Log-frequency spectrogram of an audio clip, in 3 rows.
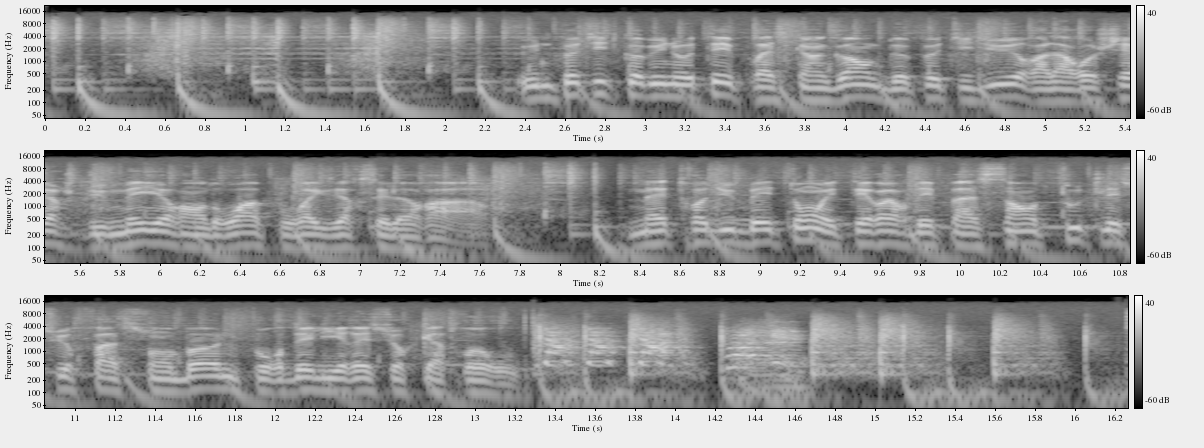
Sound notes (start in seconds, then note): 0.3 upbeat music; 3.0 speaking in foreign language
